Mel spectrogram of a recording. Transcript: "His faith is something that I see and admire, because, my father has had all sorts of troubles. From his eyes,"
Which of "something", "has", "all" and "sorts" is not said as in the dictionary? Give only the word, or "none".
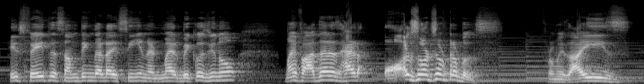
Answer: something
